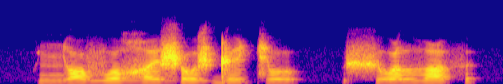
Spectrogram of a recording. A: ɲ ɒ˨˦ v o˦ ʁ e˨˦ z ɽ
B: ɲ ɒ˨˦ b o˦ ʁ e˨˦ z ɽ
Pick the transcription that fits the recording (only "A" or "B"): A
